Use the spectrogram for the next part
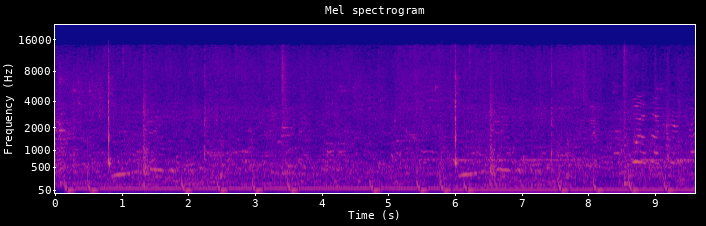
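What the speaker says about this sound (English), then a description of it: "Just literally drench that lobster in that sauce, and that curry butter." Lobster frying in a pan of curry butter sauce, a steady close sizzle with scattered ticks and scrapes, broken by intermittent low thumps throughout.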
